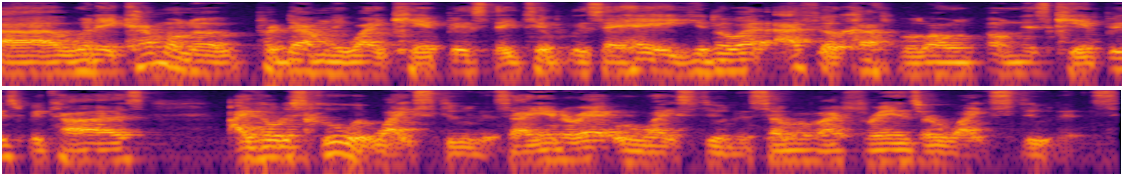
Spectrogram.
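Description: A man with an American accent talks at a fairly quick pace with hardly any pauses over noticeable background noise. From US South, Mississippi. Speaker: university diversity officer and professor. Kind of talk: interview.

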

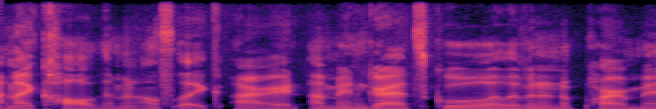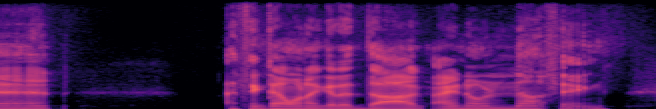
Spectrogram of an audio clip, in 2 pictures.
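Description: In an American accent, a man at medium pitch speaks at a very fast pace with monotone, flat intonation, the sound dry and close with no echo in a very clean recording with a silent background. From Egypt and Minnesota. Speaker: entrepreneur, dog brand founder. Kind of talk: casual interview. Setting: studio.

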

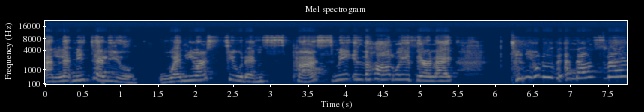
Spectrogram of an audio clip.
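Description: A woman with a Jamaican accent talks at a fairly slow pace, her high voice moving in very wide pitch swings. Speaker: cultural exchange teacher. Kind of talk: casual conversational interview. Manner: enthusiastic.

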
